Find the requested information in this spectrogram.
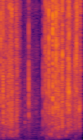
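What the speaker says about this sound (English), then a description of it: "you can just crumple it up" Paper crumpled by hand while packing a handmade soul box, a close, continuous crinkling and crunching that pauses briefly midway before resuming.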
